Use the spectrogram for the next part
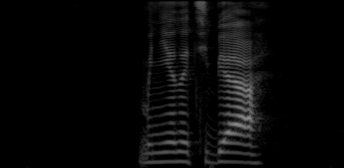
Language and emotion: Russian, angry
